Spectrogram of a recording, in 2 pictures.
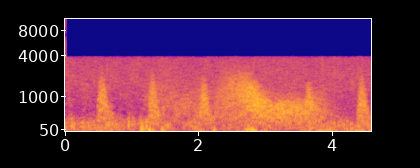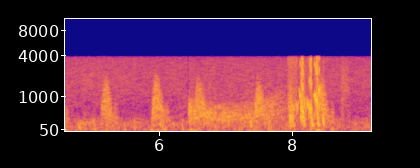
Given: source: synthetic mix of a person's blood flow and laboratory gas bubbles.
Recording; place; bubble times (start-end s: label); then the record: Doppler ultrasound of blood flow; subclavian vein
7.92-8.53 s: bubbles
From the record:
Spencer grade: 1 (occasional bubble signal discernible with the cardiac motion signal, with majority of cardiac periods free of bubbles); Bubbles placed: anywhere in the cardiac cycle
